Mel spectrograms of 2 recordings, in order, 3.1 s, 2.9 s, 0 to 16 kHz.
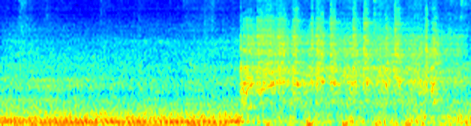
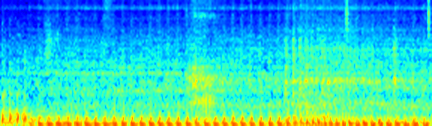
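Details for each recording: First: TVS Ntorq 125 scooter before repair: rough start with uneven metallic clatter over the low engine note, like broken pots; worn cam timing chain rattle, one-way nut also found loose, to be tightened. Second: TVS Ntorq 125 scooter after repair: even quick idle putter about four pulses a second, only faint auto choke tick; normal idle.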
